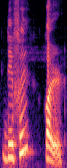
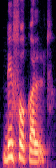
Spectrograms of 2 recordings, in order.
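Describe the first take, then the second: First: "difficult" drawn out, last syllable set apart. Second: Said in the usual way. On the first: Shown as a demonstration. Teacher showing "difficult" has three syllables, slowly split. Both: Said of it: "तीन syllable का है".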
